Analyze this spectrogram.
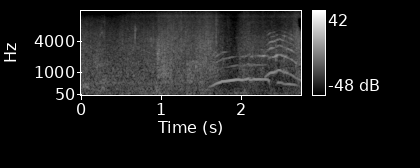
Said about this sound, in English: In late August, whitewater rafters splash gleefully over boulders in the upper Klamath River. It's an awesome adventure, wet and seemingly wild.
